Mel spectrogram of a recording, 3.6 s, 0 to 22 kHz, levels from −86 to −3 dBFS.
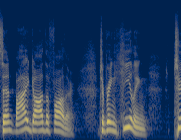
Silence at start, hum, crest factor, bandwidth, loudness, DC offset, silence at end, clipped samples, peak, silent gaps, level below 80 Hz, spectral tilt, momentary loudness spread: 0 s; none; 16 dB; 13 kHz; -26 LUFS; under 0.1%; 0 s; under 0.1%; -12 dBFS; none; -70 dBFS; -6 dB/octave; 11 LU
